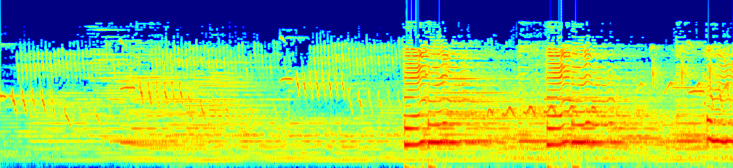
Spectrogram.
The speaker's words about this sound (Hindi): सुबह सुबह कुछ चिड़ियां साई साई करती हुई, बाबा बाबा करती हुई मस्जिद आई की छत पर बैठ जाती हैं।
